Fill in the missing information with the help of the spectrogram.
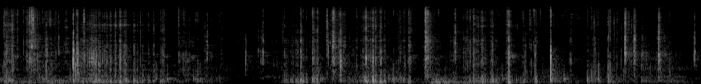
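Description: A solid cream-white soap bar held in the hand is scraped with a utility knife blade, shaving off powdery flakes. The scraping comes as a quick, irregular run of dry, crackly scratches and sharp little clicks with a bright, papery edge and almost no ring, broken by a brief near-silent pause around the middle.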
